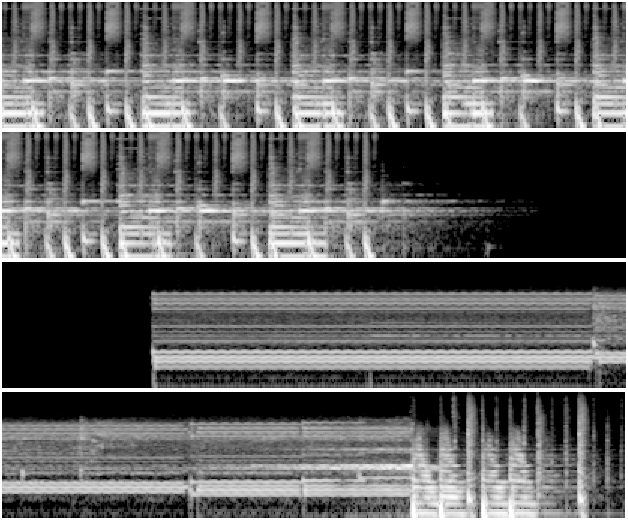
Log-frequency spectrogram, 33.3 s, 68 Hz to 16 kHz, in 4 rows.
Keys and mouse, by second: 0.5 ctrl+Tab, 1.9 KP_2, 2.2 KP_1, 2.9 shift+middle drag, 3.8 Tab, 4.5 alt+z, 4.9-5.7 drag, 5.9 x, 6.6 alt+z, 7.0 Tab, 10.8-12.1 drag, 13.2 click, 14.1 Tab, 15.3 click, 15.7 x, 17.5 click, 18.1-19.6 right drag, 20.6 o, 21.9 s, 24.3 s, 25.5 middle click, 26.4 g, 29.4 middle click, 29.8 e, 31.5 s.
